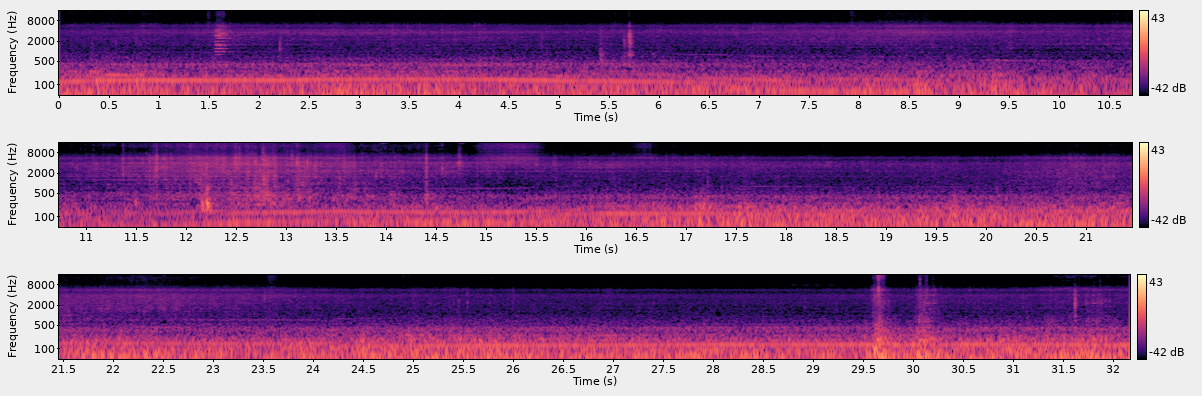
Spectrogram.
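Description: Car engine running steadily while driving, with the low rumble of tyres on an unpaved dirt road heard from inside the cabin; a brief louder burst of road noise comes about twelve seconds in.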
